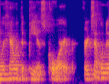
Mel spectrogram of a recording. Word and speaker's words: corps: And then we have with the PS, corp.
